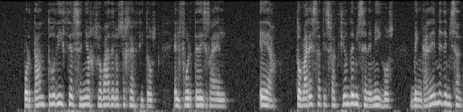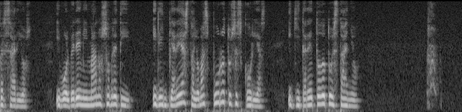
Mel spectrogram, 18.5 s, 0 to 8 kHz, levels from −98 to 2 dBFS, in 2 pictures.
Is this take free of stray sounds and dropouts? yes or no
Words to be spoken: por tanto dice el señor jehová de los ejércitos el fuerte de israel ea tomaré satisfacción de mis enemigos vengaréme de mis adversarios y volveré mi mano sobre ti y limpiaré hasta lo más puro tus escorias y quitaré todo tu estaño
no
